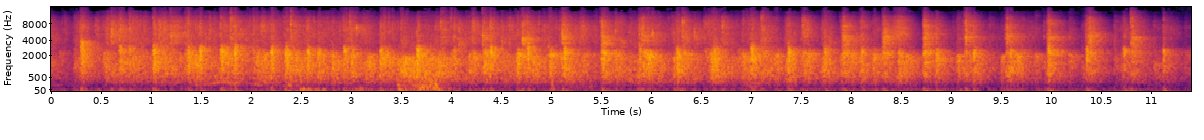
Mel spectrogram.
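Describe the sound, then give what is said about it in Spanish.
Sustained applause for God from a crowd at a church service, loud and dense at first, then settling into a steadier, rhythmic clapping that continues to the end. No one speaks over it. “Dar un aplauso a nuestro Dios.”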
